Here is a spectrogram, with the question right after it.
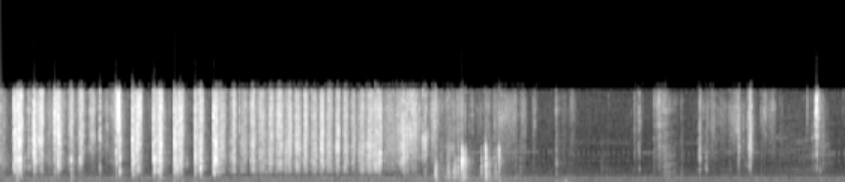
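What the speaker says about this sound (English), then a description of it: "let's pull a few tarot cards" Tarot cards being shuffled by hand, a fast run of crisp riffling flicks for about six seconds, then quieter scattered card slaps and taps, close and alone without talk.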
